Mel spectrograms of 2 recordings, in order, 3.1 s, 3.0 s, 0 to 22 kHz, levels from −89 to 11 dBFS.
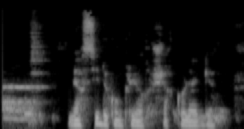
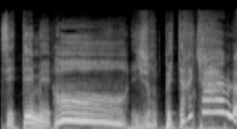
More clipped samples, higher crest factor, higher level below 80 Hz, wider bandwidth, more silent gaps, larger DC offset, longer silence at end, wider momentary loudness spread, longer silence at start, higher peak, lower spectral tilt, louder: neither; about the same, 18 dB vs 14 dB; second, -60 dBFS vs -32 dBFS; first, 16 kHz vs 14.5 kHz; neither; neither; first, 0.25 s vs 0 s; about the same, 11 LU vs 9 LU; about the same, 0 s vs 0 s; second, -14 dBFS vs -2 dBFS; second, -4.5 dB/octave vs -6 dB/octave; second, -31 LUFS vs -17 LUFS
